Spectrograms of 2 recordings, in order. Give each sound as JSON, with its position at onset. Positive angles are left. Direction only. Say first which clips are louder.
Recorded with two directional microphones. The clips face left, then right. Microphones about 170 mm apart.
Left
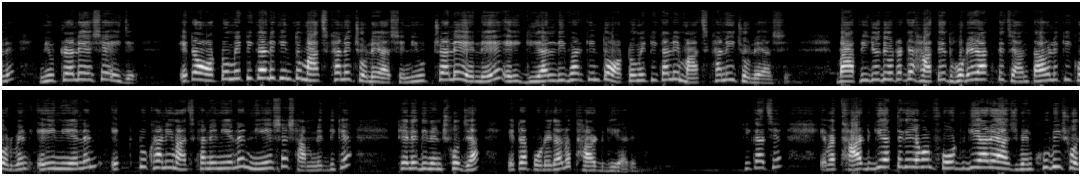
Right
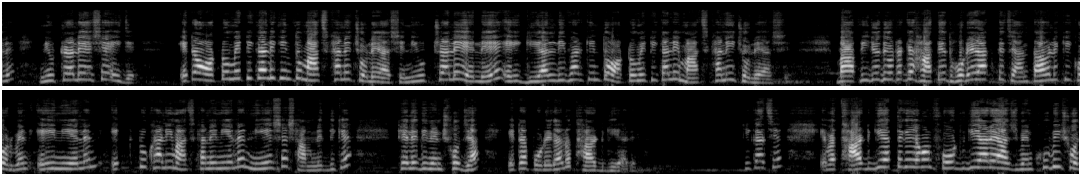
{"t": 0.0, "sound": "speech", "louder": "left 6 dB", "side_deg": 35}
{"t": 18.2, "sound": "speech", "louder": "left 6 dB", "side_deg": 40}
